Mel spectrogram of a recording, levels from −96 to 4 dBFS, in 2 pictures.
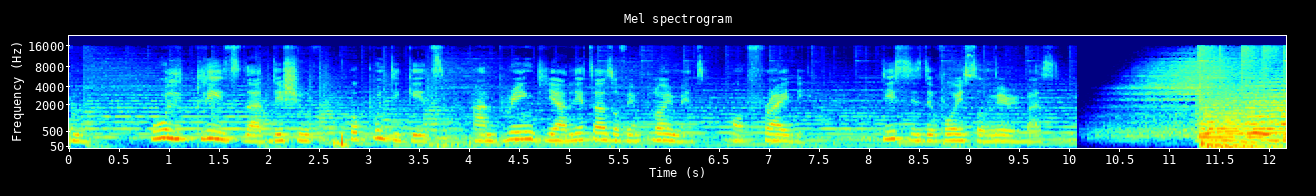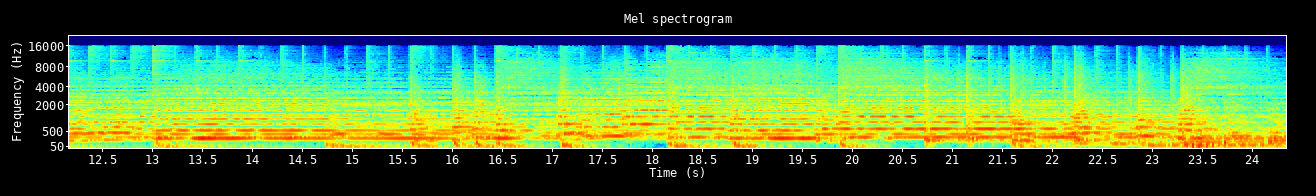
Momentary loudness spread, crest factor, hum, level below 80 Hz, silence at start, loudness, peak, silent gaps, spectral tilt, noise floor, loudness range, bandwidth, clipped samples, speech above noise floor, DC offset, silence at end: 19 LU; 16 dB; none; -34 dBFS; 0 s; -15 LUFS; -2 dBFS; none; -5 dB/octave; -50 dBFS; 18 LU; 16 kHz; under 0.1%; 21 dB; under 0.1%; 0 s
